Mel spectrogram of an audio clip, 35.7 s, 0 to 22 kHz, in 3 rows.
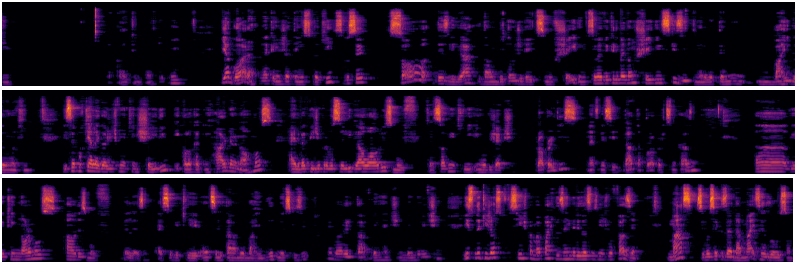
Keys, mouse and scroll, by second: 3.1 scroll down 1, 3.3 Tab, 3.8 Tab, 4.9-6.8 drag, 6.8 right click, 7.8 w, 9.5-12.8 middle drag, 12.8-29.2 drag, 29.2-30.3 middle drag, 30.3-31.4 scroll up 1, 31.4 scroll down 1, 32.6-32.9 scroll down 2, 32.9-34.2 scroll up 4.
